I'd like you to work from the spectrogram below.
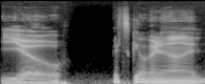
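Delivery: low, laid-on, put-on podcaster voice. Joking about how guests might answer a greeting: put-on podcaster voice. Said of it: "like a podcaster voice back".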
